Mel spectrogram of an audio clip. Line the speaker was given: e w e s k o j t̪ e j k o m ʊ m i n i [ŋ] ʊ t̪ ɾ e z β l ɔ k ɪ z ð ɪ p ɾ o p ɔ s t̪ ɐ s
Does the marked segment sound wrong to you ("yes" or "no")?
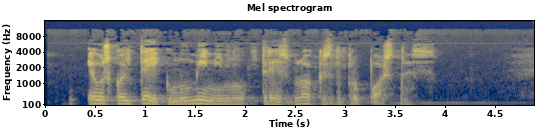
yes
